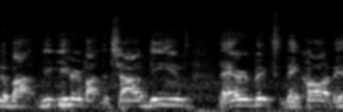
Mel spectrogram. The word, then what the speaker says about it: Chaldean: When you read about, you hear about the Chaldeans, the Arabics, they say Chaldean. People in Iraq, you ask their nationality, I'm Chaldean. The H is silent in Arabic, okay?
